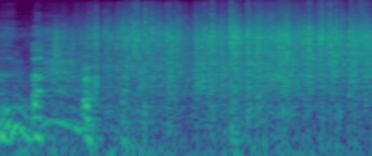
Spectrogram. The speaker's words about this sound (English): I feel rude crumpling on a note like that.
